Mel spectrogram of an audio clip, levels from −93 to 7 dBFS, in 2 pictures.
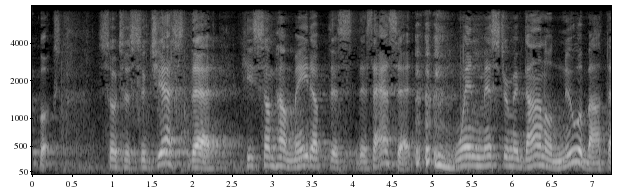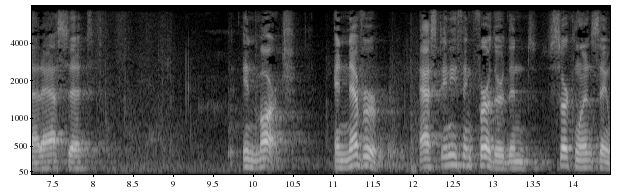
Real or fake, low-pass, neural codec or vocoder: real; 7.2 kHz; none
